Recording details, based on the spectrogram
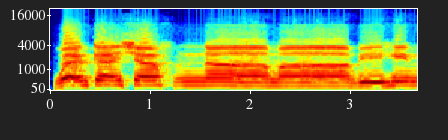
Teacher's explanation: Di sini mim mati bila bertemu mim, hukumnya idgham mislan saghir, kena dengung 2 harakat.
